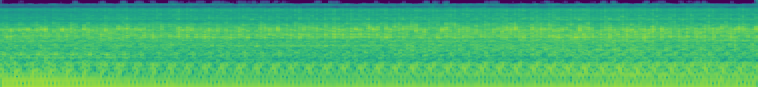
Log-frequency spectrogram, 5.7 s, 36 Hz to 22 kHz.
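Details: Mahindra 4110 tractor diesel, after repair of an overheating-blown head gasket, coolant treatment added; test-driven 3–4 miles with no leaks. Deep, steady clatter at an even pace, no misses or knocks: normal running.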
